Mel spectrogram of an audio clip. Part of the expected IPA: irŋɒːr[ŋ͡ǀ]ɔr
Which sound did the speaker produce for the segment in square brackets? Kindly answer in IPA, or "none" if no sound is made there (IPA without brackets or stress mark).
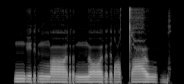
n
